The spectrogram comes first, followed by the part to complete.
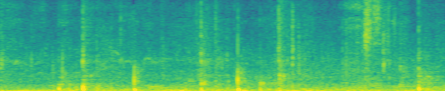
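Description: A run of short, irregular knocks and taps from tennis play on a hard court, over a low rumble of wind on the microphone.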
